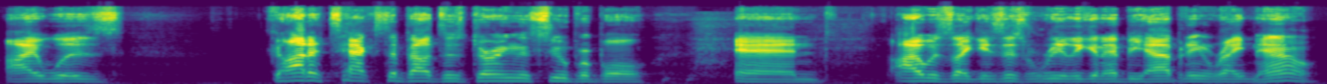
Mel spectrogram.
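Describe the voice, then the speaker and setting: A man's voice: mid-range voice, fairly quick, no echo, studio quality. A man co-hosting a sports podcast, chatting casually and jumping between restarts and self-corrections as he shares news. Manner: animated, self-correcting, jokey. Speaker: podcast co-host and insider.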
